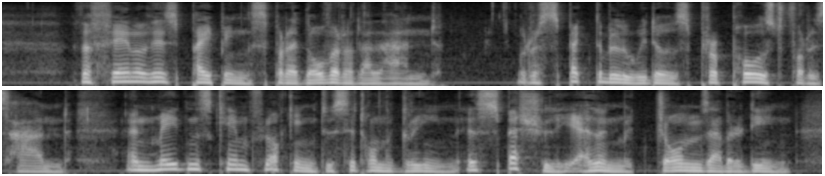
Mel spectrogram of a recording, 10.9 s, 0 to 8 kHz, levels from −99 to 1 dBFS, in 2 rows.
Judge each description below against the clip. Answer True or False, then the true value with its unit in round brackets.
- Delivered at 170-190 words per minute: False (155 wpm)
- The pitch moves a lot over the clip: True (6.3 semitones)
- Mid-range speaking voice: False (115 Hz)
